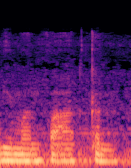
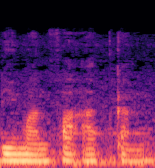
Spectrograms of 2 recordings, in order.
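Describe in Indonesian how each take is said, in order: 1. Suku kata terakhir diucapkan dengan vokal e. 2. Suku kata terakhir diucapkan dengan vokal a. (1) "bukan dimanfaatkan" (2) "seharusnya menggunakan artikulasi atau uh, pembacaan dimanfaatkan"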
